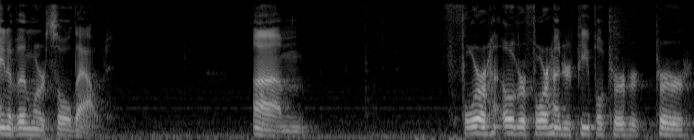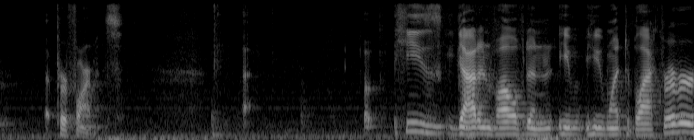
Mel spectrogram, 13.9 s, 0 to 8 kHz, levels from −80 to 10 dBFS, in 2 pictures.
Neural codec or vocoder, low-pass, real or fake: none; 7.2 kHz; real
